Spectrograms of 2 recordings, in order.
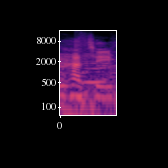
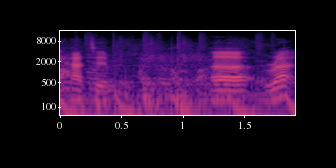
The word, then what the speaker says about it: Hatim: For some reason, there's a tendency for people to extend the end of the name and not the beginning. Yeah. It's, like, I'm Hatim when it should be Hatim.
